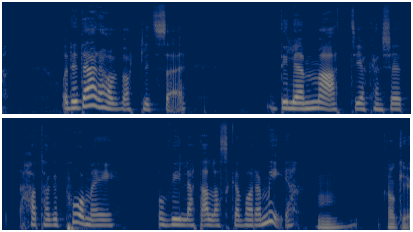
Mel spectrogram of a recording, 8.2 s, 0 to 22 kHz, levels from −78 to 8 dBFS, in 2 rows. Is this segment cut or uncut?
uncut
